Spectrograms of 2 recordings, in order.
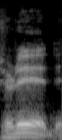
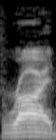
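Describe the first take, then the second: First: The surname is said with its original pronunciation. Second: The surname is said with an English pronunciation. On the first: The speaker calls it right. "but I think it's" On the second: The speaker calls it wrong. "In English, you think it's"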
